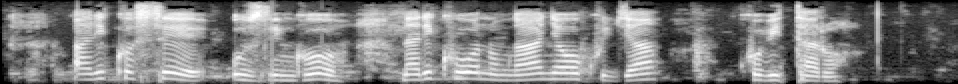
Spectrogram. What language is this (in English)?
Kinyarwanda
